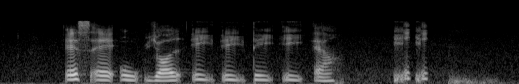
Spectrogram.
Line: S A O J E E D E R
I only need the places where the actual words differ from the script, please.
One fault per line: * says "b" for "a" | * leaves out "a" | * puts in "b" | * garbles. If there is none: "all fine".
all fine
